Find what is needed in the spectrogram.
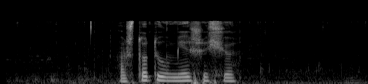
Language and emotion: Russian, neutral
